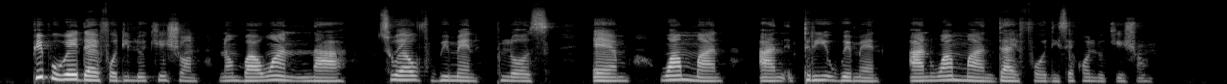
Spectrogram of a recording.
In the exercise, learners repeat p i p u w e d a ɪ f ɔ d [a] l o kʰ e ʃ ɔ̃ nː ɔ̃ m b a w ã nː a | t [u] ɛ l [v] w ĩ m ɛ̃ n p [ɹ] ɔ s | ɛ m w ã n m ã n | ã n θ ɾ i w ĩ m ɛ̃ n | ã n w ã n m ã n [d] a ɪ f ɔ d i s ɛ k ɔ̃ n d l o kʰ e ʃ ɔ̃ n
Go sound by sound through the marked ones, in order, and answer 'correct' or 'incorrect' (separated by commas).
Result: incorrect, incorrect, correct, incorrect, correct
